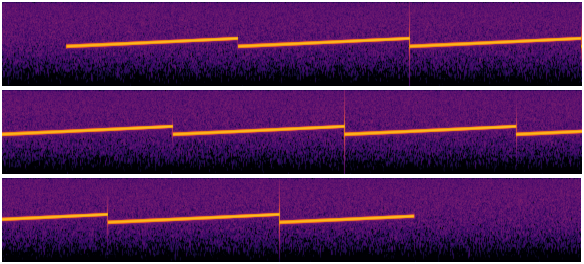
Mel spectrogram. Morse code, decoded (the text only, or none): none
